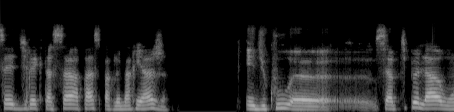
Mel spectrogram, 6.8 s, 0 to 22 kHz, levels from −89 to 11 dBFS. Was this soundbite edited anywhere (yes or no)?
no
